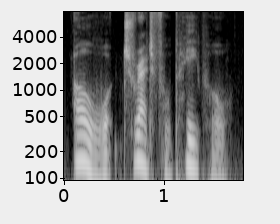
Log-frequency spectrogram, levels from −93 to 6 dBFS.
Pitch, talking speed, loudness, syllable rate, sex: 110 Hz, 135 wpm, -20 LUFS, 3.9 syllables/s, male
